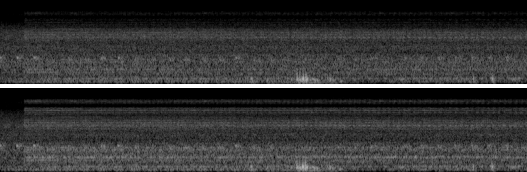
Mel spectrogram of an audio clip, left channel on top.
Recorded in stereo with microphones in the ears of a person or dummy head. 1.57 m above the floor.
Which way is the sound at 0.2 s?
25° right (ahead or behind).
